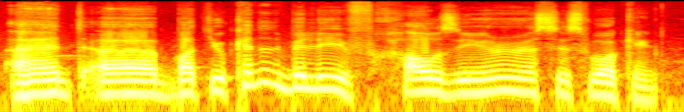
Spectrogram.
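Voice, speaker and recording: A middle-aged man with a Russian accent and a dark, mellow tone, speaking English as a second language. He speaks haltingly, with many "uh"s and restarts, as he answers an interviewer outdoors in a national park. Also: mid-range voice, creaky. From Kazakhstan. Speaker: interviewee, astrophotographer. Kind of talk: casual interview talk.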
